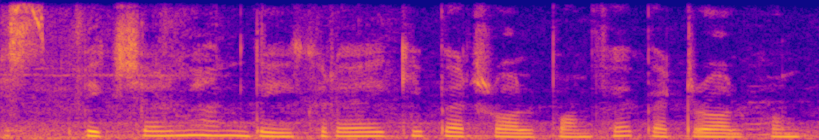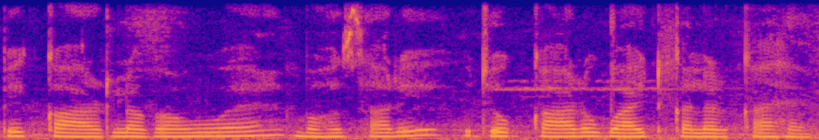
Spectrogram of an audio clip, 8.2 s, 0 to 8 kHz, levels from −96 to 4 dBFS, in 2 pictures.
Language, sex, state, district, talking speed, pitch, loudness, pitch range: Hindi, female, Bihar, West Champaran, 190 wpm, 220 Hz, -18 LUFS, 210-245 Hz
